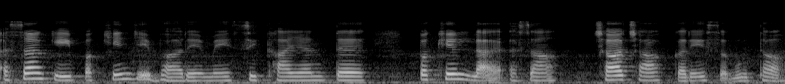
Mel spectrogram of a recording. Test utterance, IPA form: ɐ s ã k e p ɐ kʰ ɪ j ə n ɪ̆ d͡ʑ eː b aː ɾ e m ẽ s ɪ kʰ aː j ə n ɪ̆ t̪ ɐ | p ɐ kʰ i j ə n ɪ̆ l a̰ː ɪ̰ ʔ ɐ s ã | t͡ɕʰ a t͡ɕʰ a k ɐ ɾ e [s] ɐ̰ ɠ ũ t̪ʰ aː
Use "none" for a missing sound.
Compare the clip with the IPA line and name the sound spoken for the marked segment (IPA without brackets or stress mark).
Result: s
